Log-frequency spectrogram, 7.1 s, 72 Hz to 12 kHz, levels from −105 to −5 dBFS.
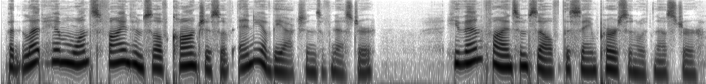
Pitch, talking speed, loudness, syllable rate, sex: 200 Hz, 195 wpm, -17 LUFS, 5.0 syllables/s, female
